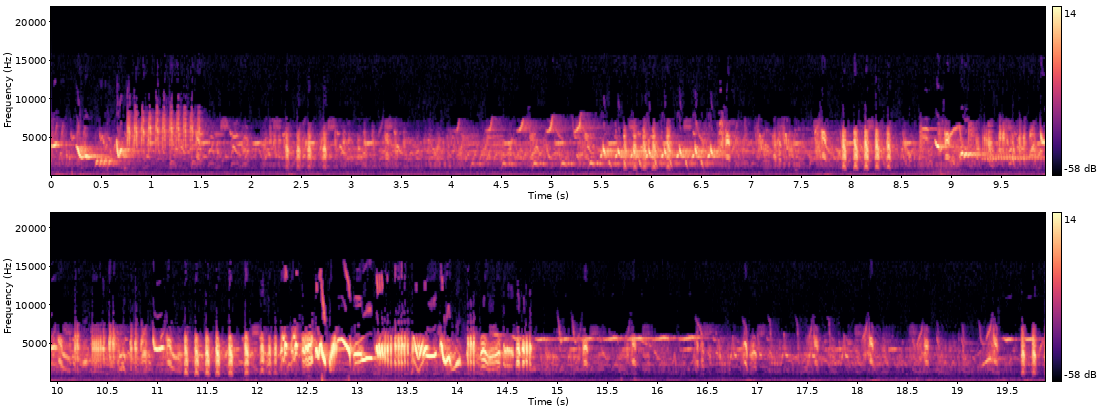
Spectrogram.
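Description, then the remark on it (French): Cetti's warbler and goldfinches singing together, a steady stream of high twittering chirps and quick trills with occasional sharper bursts, continuing throughout with no voices. “Une bouscarde, et puis aussi des chardonnerets.”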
